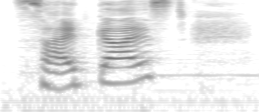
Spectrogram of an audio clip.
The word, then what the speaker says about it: Zeitgeist: some other languages too Americans usually say Zeitgeist in German we pronounce it Zeitgeist and this consists of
